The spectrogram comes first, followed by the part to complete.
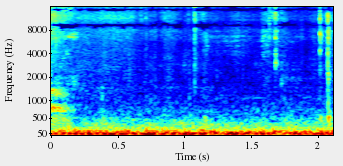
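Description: Steady low rumble of a car's engine and road noise heard inside the cabin while driving, with one sharp click near the end.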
